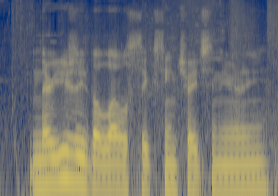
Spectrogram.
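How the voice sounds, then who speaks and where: A man mumbles quietly. His pitch sits in the medium range. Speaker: video game streamer. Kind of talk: gameplay tutorial commentary. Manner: mumbling.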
